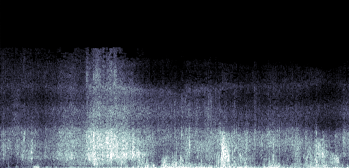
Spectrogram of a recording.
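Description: Wind buffeting the microphone of a skier's camera, growing louder about a second in as speed builds, with skis scraping and chattering over tracked, uneven spring snow.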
